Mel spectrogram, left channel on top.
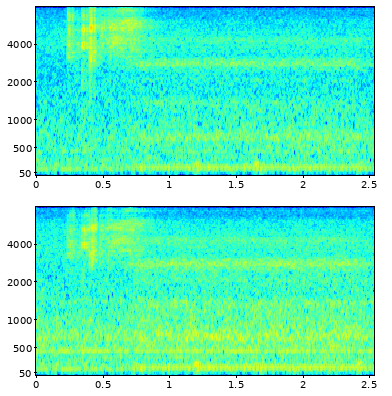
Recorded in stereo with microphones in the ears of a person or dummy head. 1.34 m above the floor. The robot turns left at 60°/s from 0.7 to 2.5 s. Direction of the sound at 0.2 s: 25° left (ahead or behind).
